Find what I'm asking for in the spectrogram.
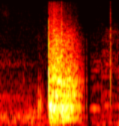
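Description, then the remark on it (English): In a kitchen, a man slams a knife forcibly down on a chopping board in one loud impact that rings briefly before fading. “Then, with a look of frustration, he slams a knife forcibly down on a chopping board.”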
